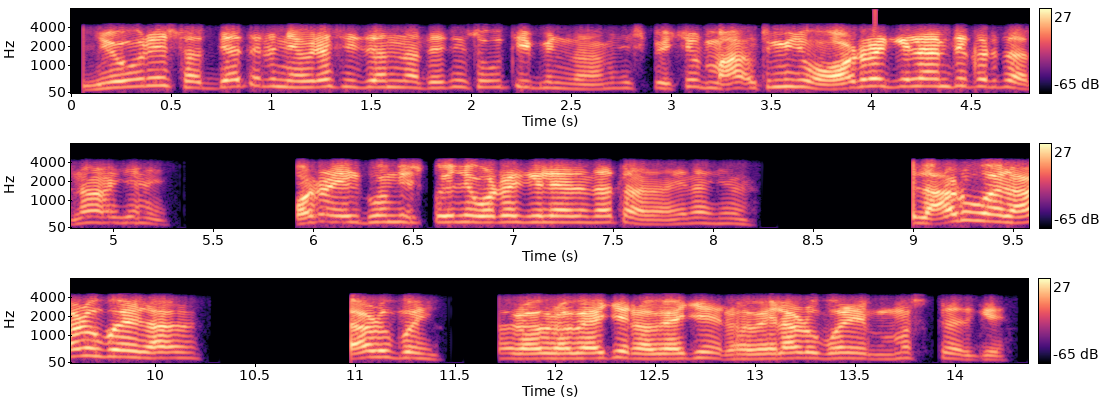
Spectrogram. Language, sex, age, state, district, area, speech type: Goan Konkani, male, 45-60, Goa, Murmgao, rural, conversation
